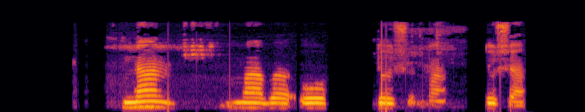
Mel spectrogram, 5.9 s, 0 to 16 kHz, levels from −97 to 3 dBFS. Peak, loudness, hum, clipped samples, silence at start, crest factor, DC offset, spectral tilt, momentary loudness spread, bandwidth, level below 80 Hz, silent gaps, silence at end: -2 dBFS; -19 LUFS; none; under 0.1%; 1.2 s; 18 dB; under 0.1%; -4.5 dB/octave; 14 LU; 7.8 kHz; -58 dBFS; 3.29-3.71 s, 4.69-4.85 s; 0.6 s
